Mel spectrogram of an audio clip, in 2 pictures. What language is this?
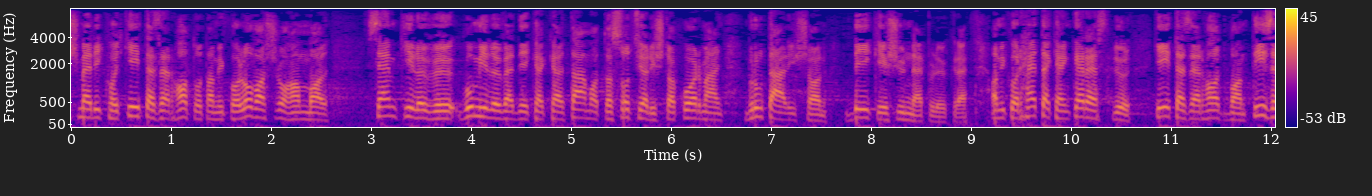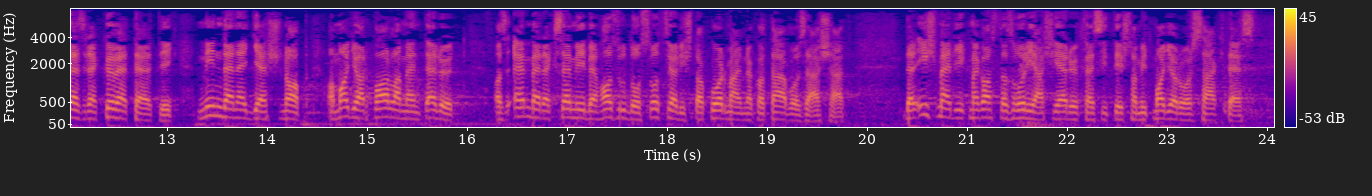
Hungarian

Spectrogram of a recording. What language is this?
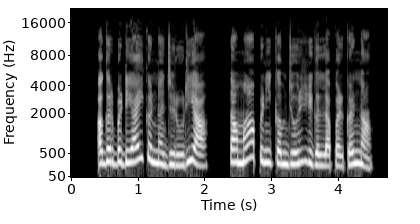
Mandeali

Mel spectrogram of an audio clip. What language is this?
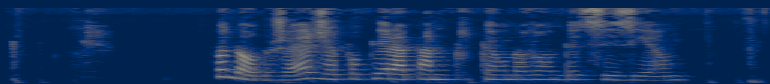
Polish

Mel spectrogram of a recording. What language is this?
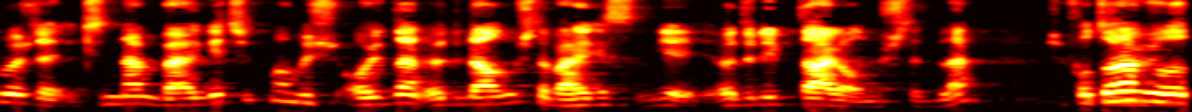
Turkish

